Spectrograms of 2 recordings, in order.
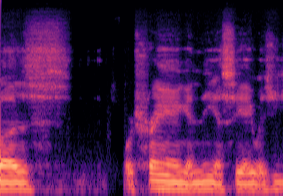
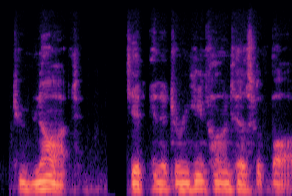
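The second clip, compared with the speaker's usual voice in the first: mock solemn, grave, dead-serious tone; 8 dB quieter than usual. Retelling a friend's warning before drinks, imitating a very serious warning. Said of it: "Gary turned to me very serious".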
